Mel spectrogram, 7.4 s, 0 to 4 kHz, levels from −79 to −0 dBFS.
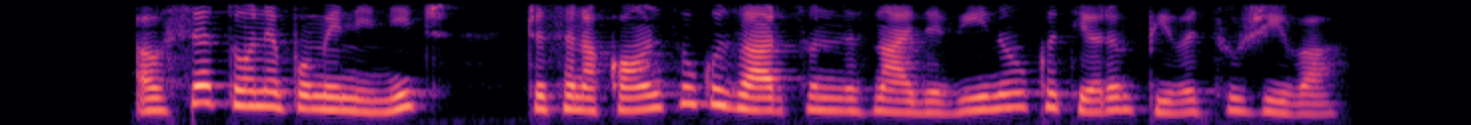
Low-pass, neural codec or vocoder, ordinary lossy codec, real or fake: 3.6 kHz; none; none; real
